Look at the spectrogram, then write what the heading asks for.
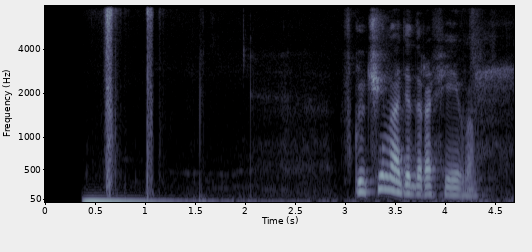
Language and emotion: Russian, neutral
